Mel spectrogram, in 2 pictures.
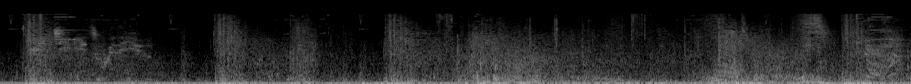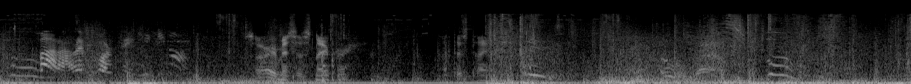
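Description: Sniper rifle shots crack, one after another.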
